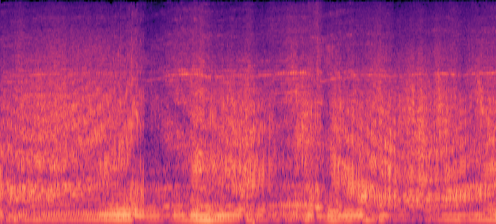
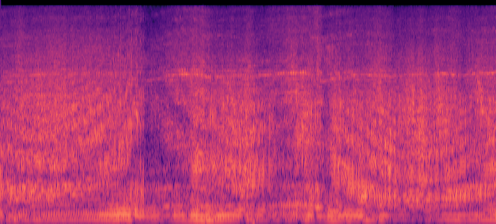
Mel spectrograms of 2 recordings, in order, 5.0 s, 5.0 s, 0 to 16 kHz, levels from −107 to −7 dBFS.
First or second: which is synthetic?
second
